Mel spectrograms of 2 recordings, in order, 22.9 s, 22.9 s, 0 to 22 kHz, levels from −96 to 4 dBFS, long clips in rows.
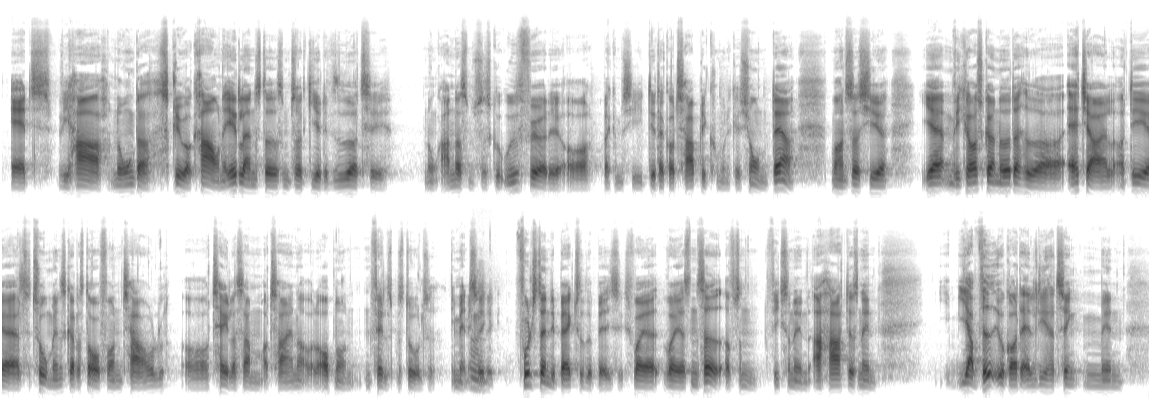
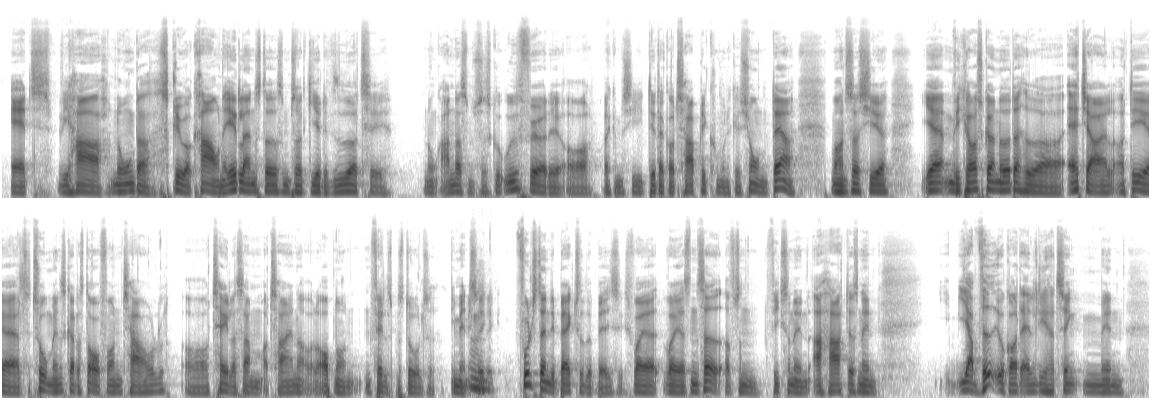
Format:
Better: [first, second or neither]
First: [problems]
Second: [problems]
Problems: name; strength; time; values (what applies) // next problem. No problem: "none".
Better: second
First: thin; very; fading below 350 Hz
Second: none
